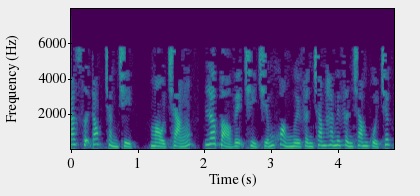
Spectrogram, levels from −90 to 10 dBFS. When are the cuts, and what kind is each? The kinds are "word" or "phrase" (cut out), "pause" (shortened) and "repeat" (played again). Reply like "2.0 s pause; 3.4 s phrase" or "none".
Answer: none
